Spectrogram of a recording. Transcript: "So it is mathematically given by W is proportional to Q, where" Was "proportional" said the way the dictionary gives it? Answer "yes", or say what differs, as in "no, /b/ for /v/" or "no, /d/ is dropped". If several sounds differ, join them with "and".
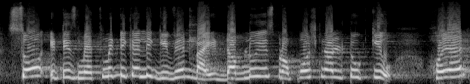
yes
